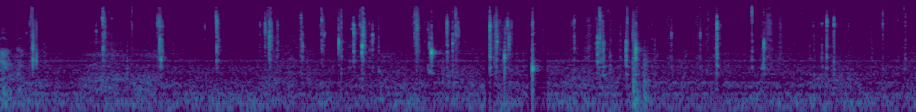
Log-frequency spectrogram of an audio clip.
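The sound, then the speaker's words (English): A spray bottle spritzes water onto a cloth in many quick bursts, irregular and crisp, with soft clicks and handling noises between them and no talking. “And I'm going to spray this cloth.”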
